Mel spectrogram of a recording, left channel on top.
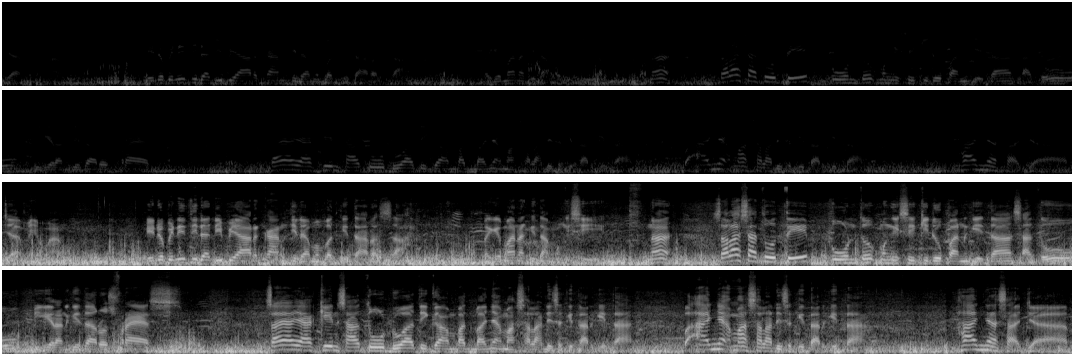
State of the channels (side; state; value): left; quieter; 36.2 dB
